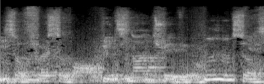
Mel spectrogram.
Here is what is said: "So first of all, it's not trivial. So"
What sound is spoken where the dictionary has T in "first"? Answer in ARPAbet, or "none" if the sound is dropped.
T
